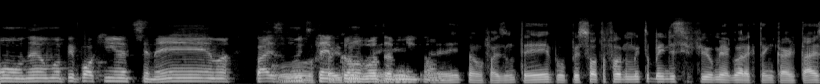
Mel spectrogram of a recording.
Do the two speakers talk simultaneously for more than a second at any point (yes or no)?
yes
